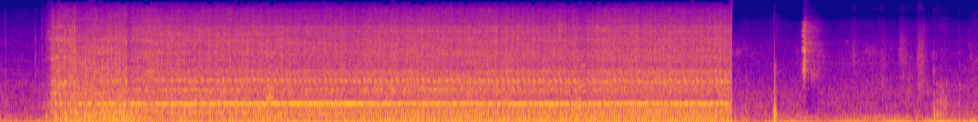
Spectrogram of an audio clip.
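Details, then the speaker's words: Nitto two-stroke generator that would not start (no power supply to the spark plug, CDI), after repair: steady, even, fast buzzing run with a constant whine, no hunting or misses, then shut off; running fine though one part still needs replacing. "goods na goods na siya bale ito ah sira pa to kailangan pa Ong palitan pero okay na to"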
